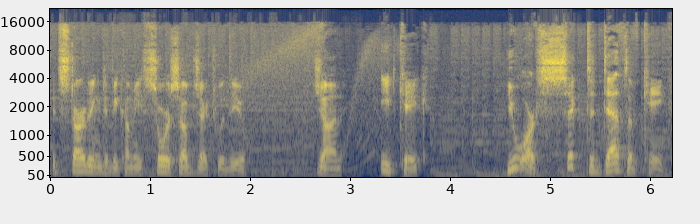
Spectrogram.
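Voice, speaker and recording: Casting: male narrator for a comic adventure, mock-formal and wry, medium pitch, music bed underneath. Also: expressive, normal speed. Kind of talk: scripted comic narration in second person.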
